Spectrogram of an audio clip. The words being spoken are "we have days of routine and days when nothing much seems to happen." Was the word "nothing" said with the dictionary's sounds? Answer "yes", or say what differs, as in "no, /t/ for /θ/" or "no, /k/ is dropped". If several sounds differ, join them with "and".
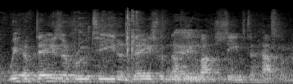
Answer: yes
